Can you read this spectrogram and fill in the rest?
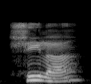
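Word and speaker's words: śīla: sedih alas atau dasar sila dengan huruf i 2 bacaannya panjang artinya peraturan tingkah laku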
